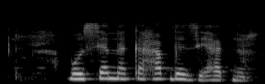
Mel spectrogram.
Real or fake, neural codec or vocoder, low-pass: real; none; 7.2 kHz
